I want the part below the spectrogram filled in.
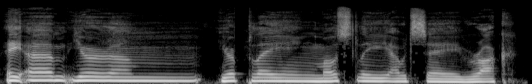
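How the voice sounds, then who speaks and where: A man's voice: fairly high pitch, little pitch movement, very slow, dark tone, clear, resonant tone, no room sound. A man hosting a casual music interview, hesitant, with many ums and restarts. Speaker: host.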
